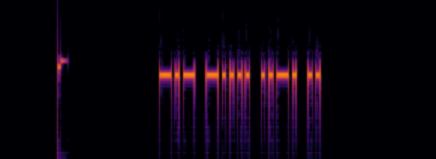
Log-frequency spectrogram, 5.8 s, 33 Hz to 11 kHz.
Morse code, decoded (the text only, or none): K6FI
